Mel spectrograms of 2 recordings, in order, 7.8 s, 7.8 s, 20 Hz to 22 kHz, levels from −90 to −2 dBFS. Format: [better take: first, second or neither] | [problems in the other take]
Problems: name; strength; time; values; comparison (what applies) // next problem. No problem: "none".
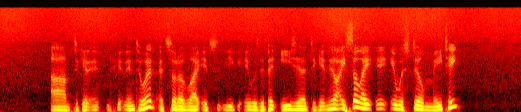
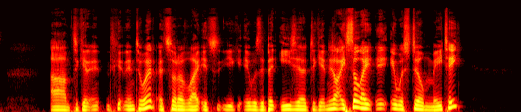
second | hiss; loud; throughout; 7 dB below the speech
